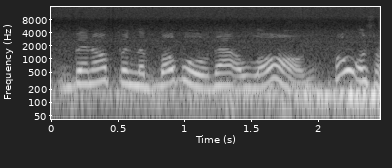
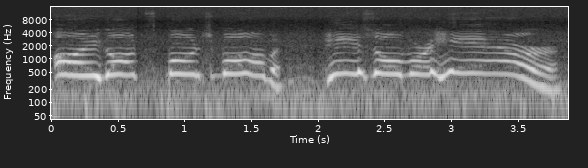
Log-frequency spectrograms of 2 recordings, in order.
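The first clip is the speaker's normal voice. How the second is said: high, drawn-out holler; slow, high calling shout; sudden yell; 9 semitones higher, much slower than usual. A narrator's reading. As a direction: call it out to a distant crowd. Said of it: "he suddenly yelled".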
